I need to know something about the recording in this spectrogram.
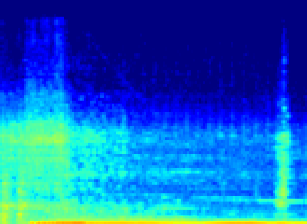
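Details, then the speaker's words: Toyota Corolla with a modified Magnaflow cat-back exhaust starts quickly and settles into a smooth, steady low idle with no misses or knocks; the car now runs really well, with electrics and lights all working. "As you can hear, that's the car actually running. Everything works."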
